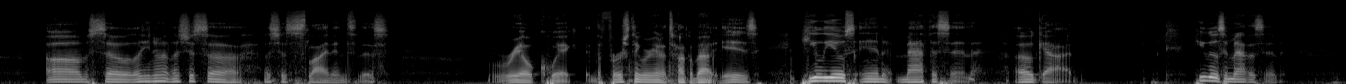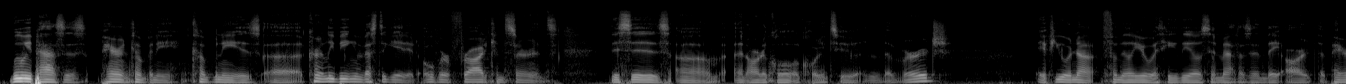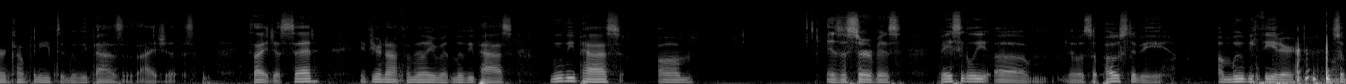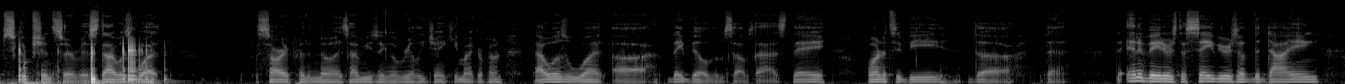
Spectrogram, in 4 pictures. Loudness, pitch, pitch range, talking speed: -32 LUFS, 110 Hz, 100-120 Hz, 150 wpm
